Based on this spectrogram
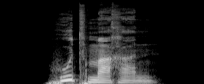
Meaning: dative plural of Hutmacher
- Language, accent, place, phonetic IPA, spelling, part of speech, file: German, Germany, Berlin, [ˈhuːtˌmaxɐn], Hutmachern, noun, De-Hutmachern.ogg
